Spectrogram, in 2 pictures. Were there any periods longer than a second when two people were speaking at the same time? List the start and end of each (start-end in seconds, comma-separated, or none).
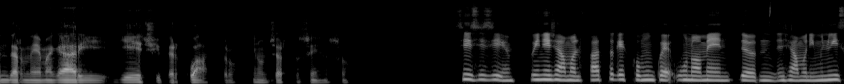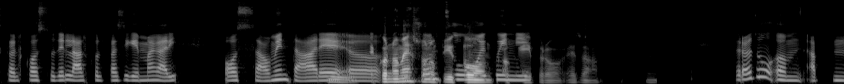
11.7-13.8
